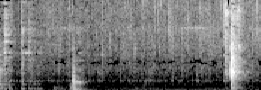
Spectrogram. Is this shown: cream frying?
yes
